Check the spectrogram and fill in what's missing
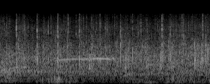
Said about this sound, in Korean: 저에게 응원의 경려의 박수를 쳐주지 않겠습니까?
